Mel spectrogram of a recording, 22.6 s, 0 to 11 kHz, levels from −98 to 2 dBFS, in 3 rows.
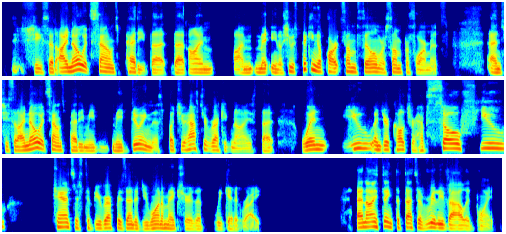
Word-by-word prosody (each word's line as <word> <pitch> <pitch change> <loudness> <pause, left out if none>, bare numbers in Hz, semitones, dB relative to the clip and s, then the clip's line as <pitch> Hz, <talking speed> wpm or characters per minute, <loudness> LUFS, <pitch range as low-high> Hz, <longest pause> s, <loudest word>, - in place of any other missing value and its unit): y - - -15 0.2
she 125 -2 -3
said, 120 +2 0
"I 135 +1 +5
know 190 +7 +7
it - - -1
sounds 135 -7 +1 0.2
petty 120 -8 0
that 100 -1 -1
that 105 -1 +1
I'm 110 0 0 0.3
I'm 105 +1 -1
ma" 120 0 +1
you 120 -4 -1
know, 100 - -4
she 145 - -2
was 135 - -2
picking 210 -6 +4
apart 135 -1 +2
some 140 -3 +1
film 135 +1 +2
or 115 - -2
some 125 +3 -1
performance. 100 -3 -6 0.7
And 115 -2 +1
she 125 - -7
said, 120 +1 -3
"I 120 +1 +4
know 175 +8 +6
it 165 - 0
sounds 125 -5 0
petty 110 -1 0
me 105 0 -4 0.2
me 110 -2 -2
doing 155 -6 +2
this, - - -11
but 130 - -3
you 130 - -2
have 165 +2 +2
to 155 - -5
recognize 100 -9 -5
that - - -3 0.4
when 145 +4 +3 0.3
you 180 +7 0
and 140 -1 +2
your 140 -1 +2
culture 140 -5 -1
have 115 0 -7
so 180 -2 +5 0.3
few 185 -2 +1 0.7
chances 160 - +2
to 135 - -7
be 120 +2 -3
represented, 125 -4 0
you 105 - -4
wanna 125 +1 +3
make 110 -3 -1
sure 105 -2 -6
that 100 -1 -6 0.2
we 105 -2 -8
get - - -5
it - - -10
right." - - -7 1.5
And 150 +2 +6
I 170 0 +5
think 160 -4 0
that - - -5
that's 145 -1 +2
a 135 - +2
really 135 +1 +3
valid 110 -4 0
point. 95 -5 -9
125 Hz, 190 wpm, -22 LUFS, 110-150 Hz, 1.5 s, know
